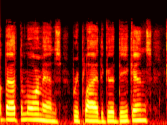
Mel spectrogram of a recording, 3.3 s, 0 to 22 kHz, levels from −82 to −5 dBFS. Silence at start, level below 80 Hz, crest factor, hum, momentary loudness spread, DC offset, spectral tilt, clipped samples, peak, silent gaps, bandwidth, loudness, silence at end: 0 s; -52 dBFS; 14 dB; none; 9 LU; under 0.1%; -5 dB/octave; under 0.1%; -2 dBFS; none; 11 kHz; -18 LUFS; 0.35 s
